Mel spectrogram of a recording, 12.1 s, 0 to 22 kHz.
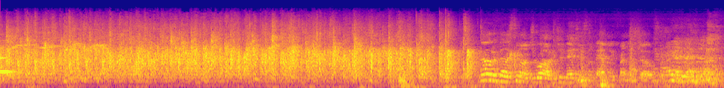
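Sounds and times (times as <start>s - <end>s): audience applauding: 0.0s - 8.7s.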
